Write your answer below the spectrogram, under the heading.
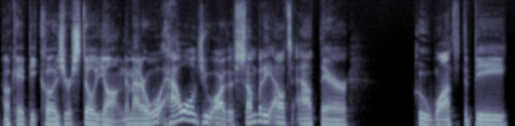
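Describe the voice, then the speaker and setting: A fifty-something man hosting a podcast, his voice sitting on the low side. He rambles in a chatty way and drifts into lively asides. The recording is dry and close, with no room echo. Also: normal speed. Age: 50s. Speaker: podcast host. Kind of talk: casual interview chat.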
